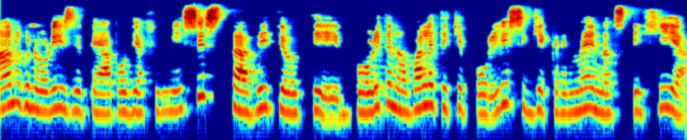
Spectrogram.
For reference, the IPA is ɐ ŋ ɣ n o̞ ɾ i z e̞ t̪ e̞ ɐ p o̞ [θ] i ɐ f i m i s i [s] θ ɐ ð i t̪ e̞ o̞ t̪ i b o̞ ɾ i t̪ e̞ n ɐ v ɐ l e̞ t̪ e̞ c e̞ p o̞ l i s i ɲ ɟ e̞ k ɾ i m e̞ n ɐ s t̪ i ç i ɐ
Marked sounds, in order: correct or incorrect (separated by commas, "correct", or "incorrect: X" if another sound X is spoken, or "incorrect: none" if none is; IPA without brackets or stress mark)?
incorrect: ð, correct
